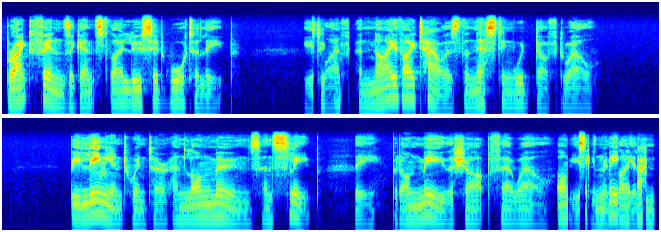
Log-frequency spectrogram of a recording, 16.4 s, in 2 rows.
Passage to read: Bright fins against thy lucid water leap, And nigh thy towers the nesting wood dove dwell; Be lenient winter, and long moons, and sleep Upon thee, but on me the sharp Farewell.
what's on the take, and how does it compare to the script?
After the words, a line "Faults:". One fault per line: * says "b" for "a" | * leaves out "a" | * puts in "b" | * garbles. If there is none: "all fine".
Bright fins against thy lucid water leap, [garbled] And nigh thy towers the nesting wood dove dwell; Be lenient winter, and long moons, and sleep Thee, but on me the sharp Farewell. [garbled]
Faults:
* garbles
* leaves out "Upon"
* garbles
